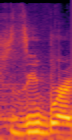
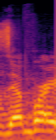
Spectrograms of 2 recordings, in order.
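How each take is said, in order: First: The word is said with a North American pronunciation. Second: The word is said with an English pronunciation. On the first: "zebra in North American" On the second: "zebra in English"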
